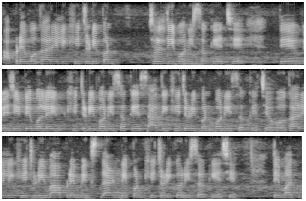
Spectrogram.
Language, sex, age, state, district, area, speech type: Gujarati, female, 30-45, Gujarat, Junagadh, urban, spontaneous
